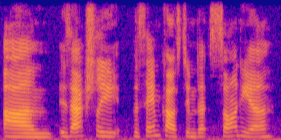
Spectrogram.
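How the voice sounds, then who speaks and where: A woman's voice: a little high, fairly even intonation, moderate pace, sharp tone. A woman talking casually as an interview guest, explaining things in an earnest manner. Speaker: interview guest, director and writer.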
